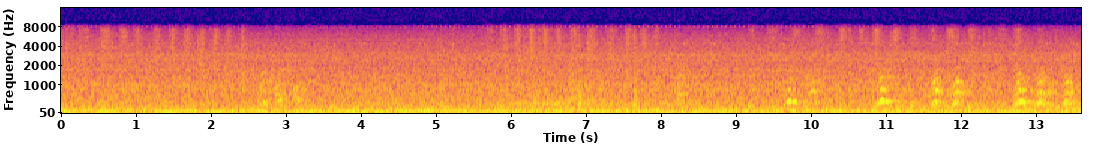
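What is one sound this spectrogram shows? A paintbrush brushes softly against canvas.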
